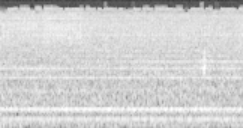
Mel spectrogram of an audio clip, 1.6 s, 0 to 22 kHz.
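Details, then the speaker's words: 2004 Microsoft Xbox (Kasumi Blue) after power supply swap, first boot without CD or hard drive: quiet steady high whine at one pitch over faint hum at power-on; source not pinned down. "Ooh, that whine."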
